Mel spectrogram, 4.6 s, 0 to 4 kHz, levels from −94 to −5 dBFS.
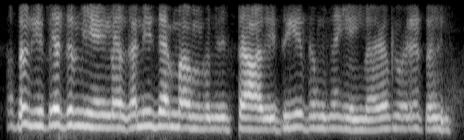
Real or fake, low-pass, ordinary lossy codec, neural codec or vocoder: fake; 3.6 kHz; none; codec, 24 kHz, 1.5 kbps, HILCodec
